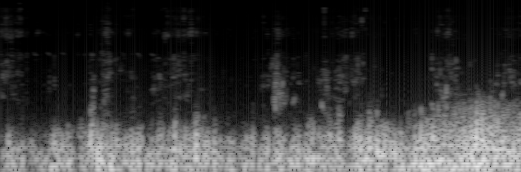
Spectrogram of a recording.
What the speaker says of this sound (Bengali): আমার জামাই আর আমার কাকা দাঁড় টানছে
